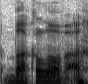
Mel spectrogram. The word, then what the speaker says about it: Bakalova: Maria Bakalova.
